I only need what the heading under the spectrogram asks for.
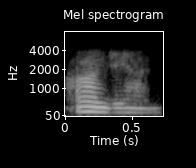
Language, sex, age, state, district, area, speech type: Kashmiri, male, 18-30, Jammu and Kashmir, Kupwara, rural, conversation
